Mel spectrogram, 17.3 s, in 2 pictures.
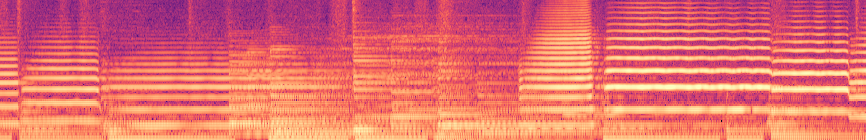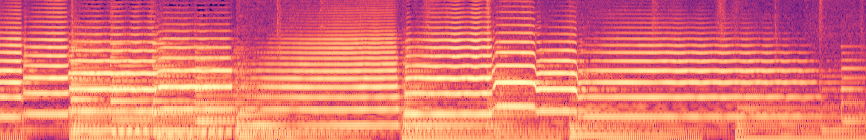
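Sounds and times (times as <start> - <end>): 
solo melody: 0.0 - 17.3.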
